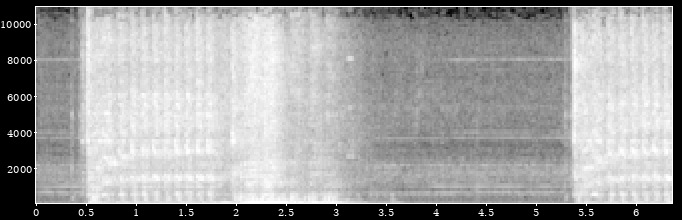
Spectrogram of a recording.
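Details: Nissan 350Z after crash repairs, first start with the battery refitted: cranks briefly and catches, runs rough a couple of seconds, cuts out, then fires again and settles into idle.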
